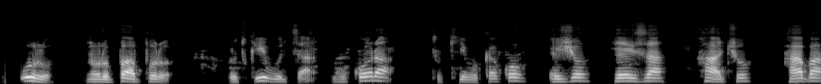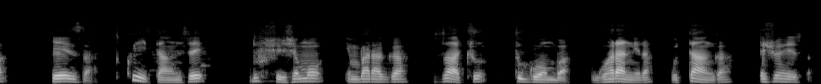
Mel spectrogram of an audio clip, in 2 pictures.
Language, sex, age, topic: Kinyarwanda, male, 25-35, finance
